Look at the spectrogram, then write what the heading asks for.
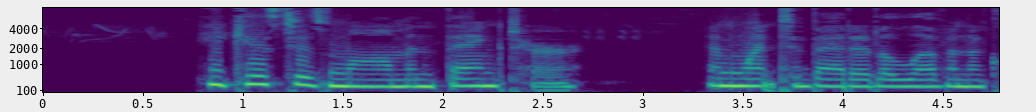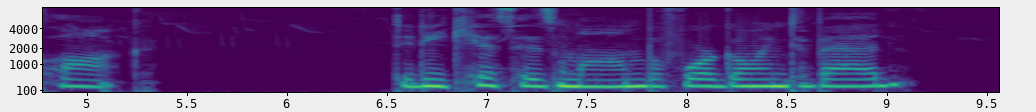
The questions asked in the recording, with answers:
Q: Did he kiss his mom before going to bed?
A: Yes, he did.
